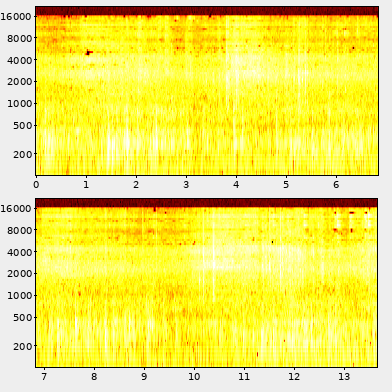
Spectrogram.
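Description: Passenger train's coaches rolling slowly past on the track: a steady rumble of wheels on rail, with a few sharp clanks from the running gear.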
